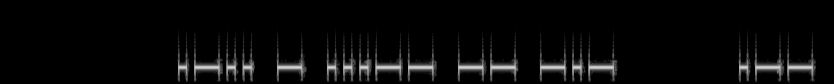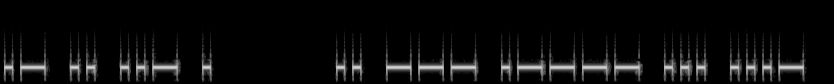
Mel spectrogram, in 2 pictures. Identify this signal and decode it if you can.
Morse code, heard as a keyed tone, about 15 wpm, 800 Hz. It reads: LT3MK WAIUE IO1SV
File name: CW / DET / 1 6 1500C S C 14wpm 2951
